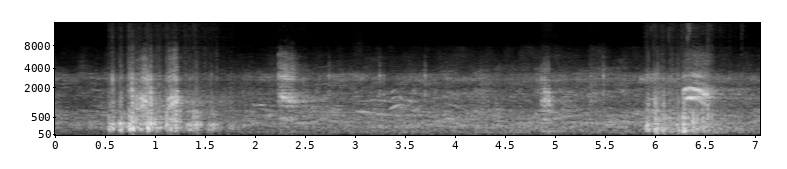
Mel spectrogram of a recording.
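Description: Birds caw in a Dragon Age Inquisition game scene, a few harsh calls scattered over several seconds over a steady ambient bed, with voices faintly present.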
